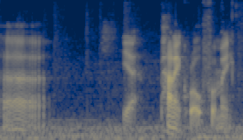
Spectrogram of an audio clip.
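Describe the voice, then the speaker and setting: A game master running a tabletop roleplaying game, explaining rules step by step in a relaxed, informal way. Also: extremely low pitch, unhurried, vocal fry, a little hiss or hum.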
